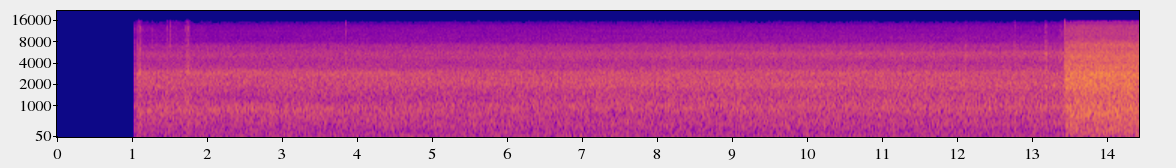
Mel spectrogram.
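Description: A waterfall roars steadily in the distance.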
